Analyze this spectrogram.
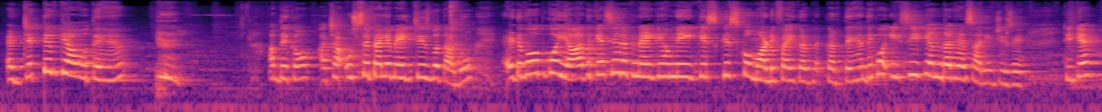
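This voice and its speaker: A woman's voice: extremely high pitch, moderate pace, echoey room. A woman teacher giving a grammar lesson, explaining step by step and asking questions she answers herself.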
